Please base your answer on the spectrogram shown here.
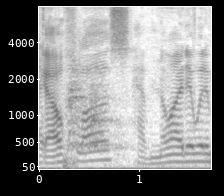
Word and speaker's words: Scouflaws: How is it spelled? S C O U F L A W S. F A L WS. F L A WS. Yeah, you're pronouncing it right. Scowl flaws.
